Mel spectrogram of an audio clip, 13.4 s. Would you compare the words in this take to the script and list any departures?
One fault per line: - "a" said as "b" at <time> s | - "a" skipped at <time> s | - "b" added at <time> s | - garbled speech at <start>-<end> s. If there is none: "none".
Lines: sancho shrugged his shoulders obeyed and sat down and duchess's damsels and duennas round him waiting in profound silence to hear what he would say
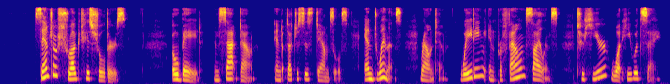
none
